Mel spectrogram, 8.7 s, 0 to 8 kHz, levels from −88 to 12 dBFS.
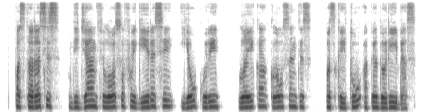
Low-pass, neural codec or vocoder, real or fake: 7.2 kHz; none; real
